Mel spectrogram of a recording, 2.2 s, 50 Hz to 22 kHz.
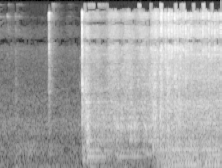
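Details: Rover P4 80 restarted during a one-at-a-time ignition lead replacement, tested after a plug lead to check it is seated correctly; it catches at once and idles evenly with no stumble or missing beat, firing cleanly.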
